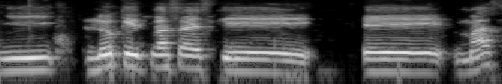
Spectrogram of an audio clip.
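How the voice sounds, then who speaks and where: The man speaks at a fairly high pitch in an Ivorian accent. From Ivory Coast. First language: Anyi (speaking Spanish). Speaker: speaker on his home country's culture. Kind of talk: public talk interview. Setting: literature festival talk. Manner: halting, many fillers.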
